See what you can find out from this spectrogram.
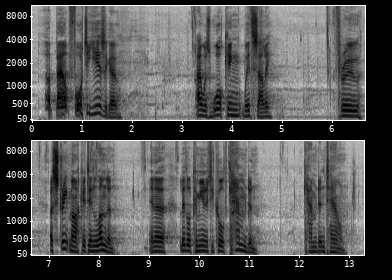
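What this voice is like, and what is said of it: English accent. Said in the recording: “The English accent's only my preaching voice.”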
